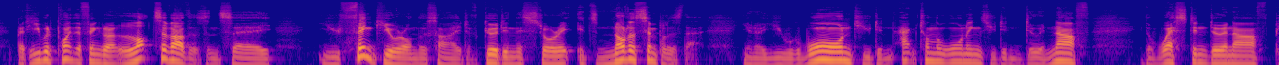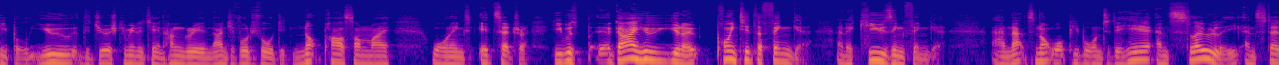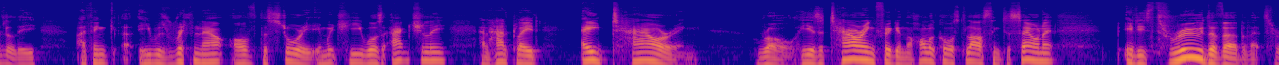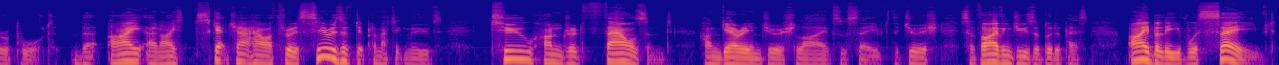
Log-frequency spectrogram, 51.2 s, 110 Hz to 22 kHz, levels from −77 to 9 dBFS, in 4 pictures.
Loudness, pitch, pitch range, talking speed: -23 LUFS, 125 Hz, 105-145 Hz, 190 wpm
